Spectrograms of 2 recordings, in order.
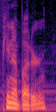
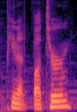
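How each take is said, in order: First: The t in butter is soft, like d. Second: The t in butter is a crisp t. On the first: "you say" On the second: "you don't really say"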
